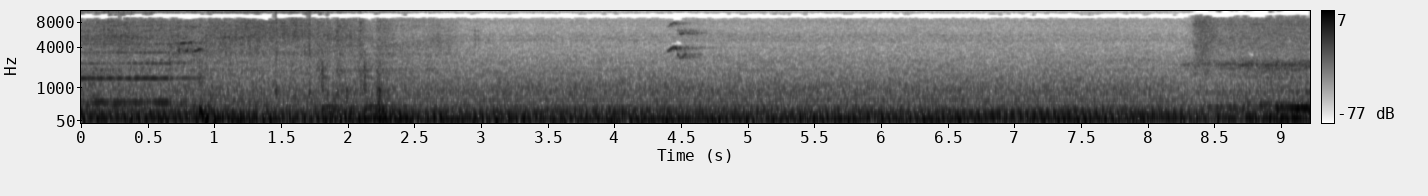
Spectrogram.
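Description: Electric suburban train rumbling low and steady at the station, with a couple of knocks in the first few seconds and a short high chirp about four and a half seconds in. Near the end a new, rising sound with a steady hum sets in.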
